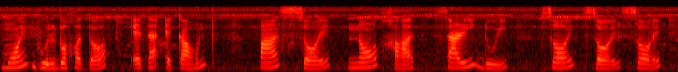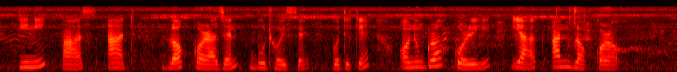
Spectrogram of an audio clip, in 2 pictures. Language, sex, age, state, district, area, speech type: Assamese, female, 18-30, Assam, Sonitpur, rural, read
